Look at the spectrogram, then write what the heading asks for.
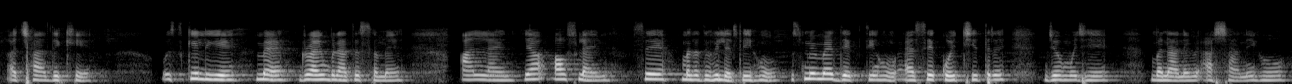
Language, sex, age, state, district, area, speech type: Hindi, female, 30-45, Uttar Pradesh, Sonbhadra, rural, spontaneous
